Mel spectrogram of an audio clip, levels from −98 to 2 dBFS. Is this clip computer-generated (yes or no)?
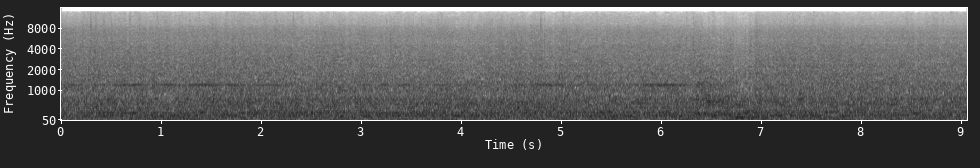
yes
